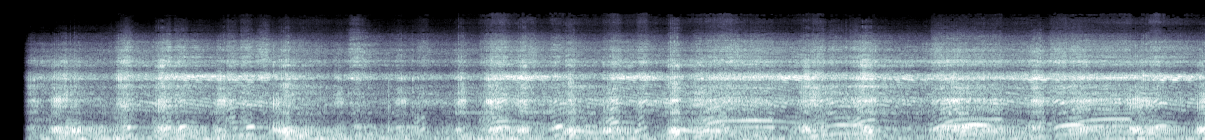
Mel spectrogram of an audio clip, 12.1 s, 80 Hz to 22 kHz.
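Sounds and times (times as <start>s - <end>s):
motocross bike engines revving: 0.3s - 12.0s.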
